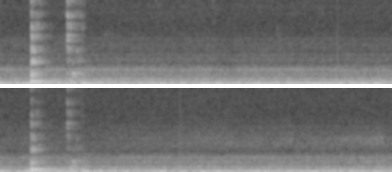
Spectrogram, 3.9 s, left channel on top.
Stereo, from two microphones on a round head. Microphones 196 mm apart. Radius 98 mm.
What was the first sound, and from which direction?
A splash, 45° left (ahead or behind).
